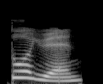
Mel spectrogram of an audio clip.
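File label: "多元", Mandarin Chinese; chinese flashcards; hsk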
